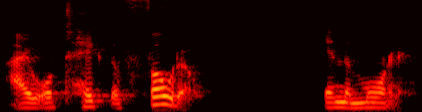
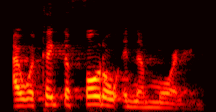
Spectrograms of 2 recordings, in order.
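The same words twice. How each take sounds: First: Unhurried phrases with a clear pause midway; slowed, enunciated. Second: Fast, louder rushed example; very choppy. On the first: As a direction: take your time and enunciate each word. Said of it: "you slow down, you enunciate". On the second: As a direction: rattle it off choppily. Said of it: "Very choppy". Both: Shown as a demonstration.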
